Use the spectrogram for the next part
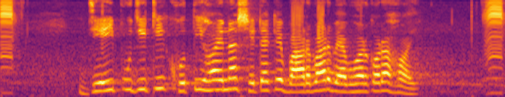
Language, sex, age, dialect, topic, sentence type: Bengali, female, 41-45, Northern/Varendri, banking, statement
